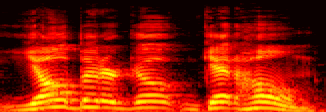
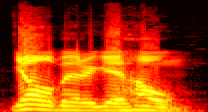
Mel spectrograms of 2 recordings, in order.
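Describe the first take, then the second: First: It is read in his own plain voice. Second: It is said in a put-on imitating voice.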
